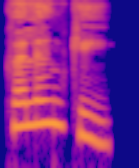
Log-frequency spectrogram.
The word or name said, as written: ಕಲಂಕಿ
